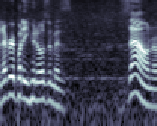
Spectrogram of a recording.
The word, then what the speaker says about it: Zaun: I've heard it said that the name is pronounced Jean. You know, if you actually try to say it the Korean way, but like, I don't know, man. Tasosis calls him Zaun because that's how it looks in English, but he's not English, so...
